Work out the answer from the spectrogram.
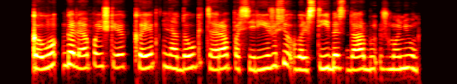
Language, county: Lithuanian, Panevėžys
